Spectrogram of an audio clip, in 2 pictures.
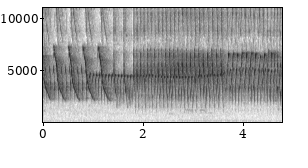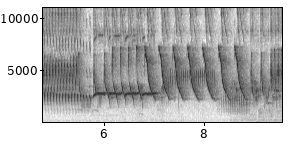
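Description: A canary sings a fast, continuous song of rapid sweeping notes, sustained buzzy trills and rolling phrases, all high-pitched and nearly unbroken.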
